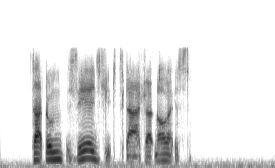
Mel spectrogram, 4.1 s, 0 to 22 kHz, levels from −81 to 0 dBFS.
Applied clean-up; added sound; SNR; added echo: neural diffusion model UNIVERSE++.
